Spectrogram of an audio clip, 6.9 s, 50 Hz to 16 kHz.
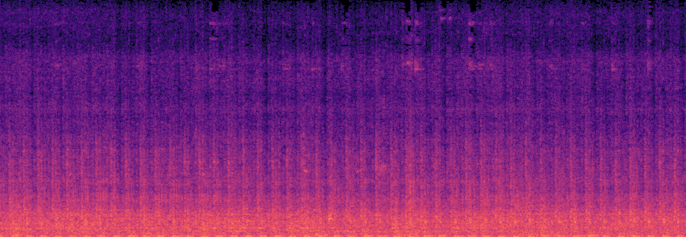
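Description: Ursus C-330M tractor's two-cylinder diesel engine running steadily with a fast, even pulse, heard from inside the cab.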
